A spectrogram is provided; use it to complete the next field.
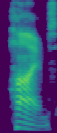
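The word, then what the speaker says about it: Hyams: It's spelled H Y A M S. I don't eat them. I don't like them. It's the spelling of my name. Hyms.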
